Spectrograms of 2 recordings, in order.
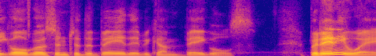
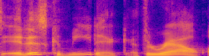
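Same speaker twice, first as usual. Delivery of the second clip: usual speaking voice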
